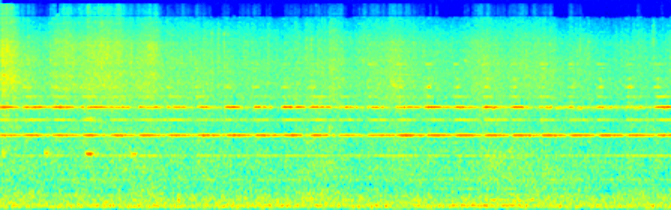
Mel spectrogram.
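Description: Passing train in Plymouth, Michigan, a steady loud rail rumble with wheel noise and faint whining tones, continuous throughout with no voices.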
